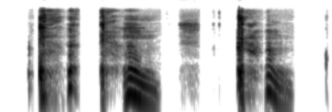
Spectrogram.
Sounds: Cough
